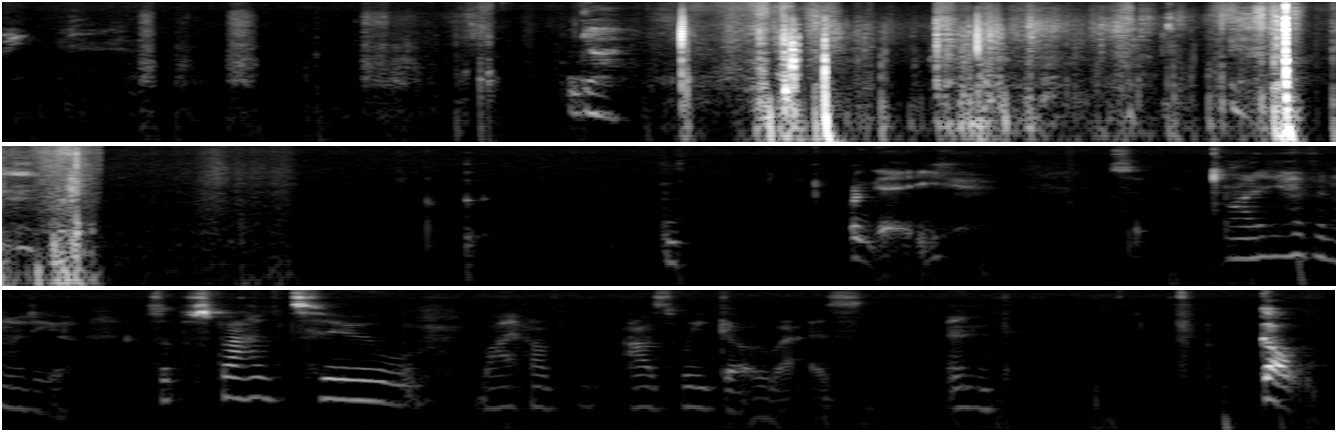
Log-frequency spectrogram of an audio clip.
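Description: A young girl talks close to the microphone.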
